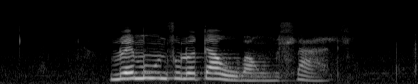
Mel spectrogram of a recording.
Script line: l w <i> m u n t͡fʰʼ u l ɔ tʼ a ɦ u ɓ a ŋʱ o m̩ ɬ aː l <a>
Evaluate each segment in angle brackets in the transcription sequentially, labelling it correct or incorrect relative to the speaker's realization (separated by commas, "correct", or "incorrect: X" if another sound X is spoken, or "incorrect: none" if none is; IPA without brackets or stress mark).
incorrect: e, incorrect: i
